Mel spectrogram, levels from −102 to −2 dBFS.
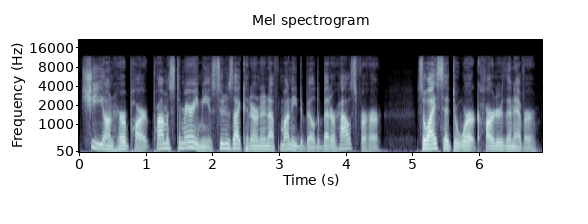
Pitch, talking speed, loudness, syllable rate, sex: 120 Hz, 270 wpm, -21 LUFS, 6.4 syllables/s, male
